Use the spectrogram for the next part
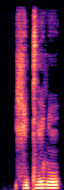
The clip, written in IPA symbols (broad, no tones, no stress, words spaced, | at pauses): çitʲeʎĩ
